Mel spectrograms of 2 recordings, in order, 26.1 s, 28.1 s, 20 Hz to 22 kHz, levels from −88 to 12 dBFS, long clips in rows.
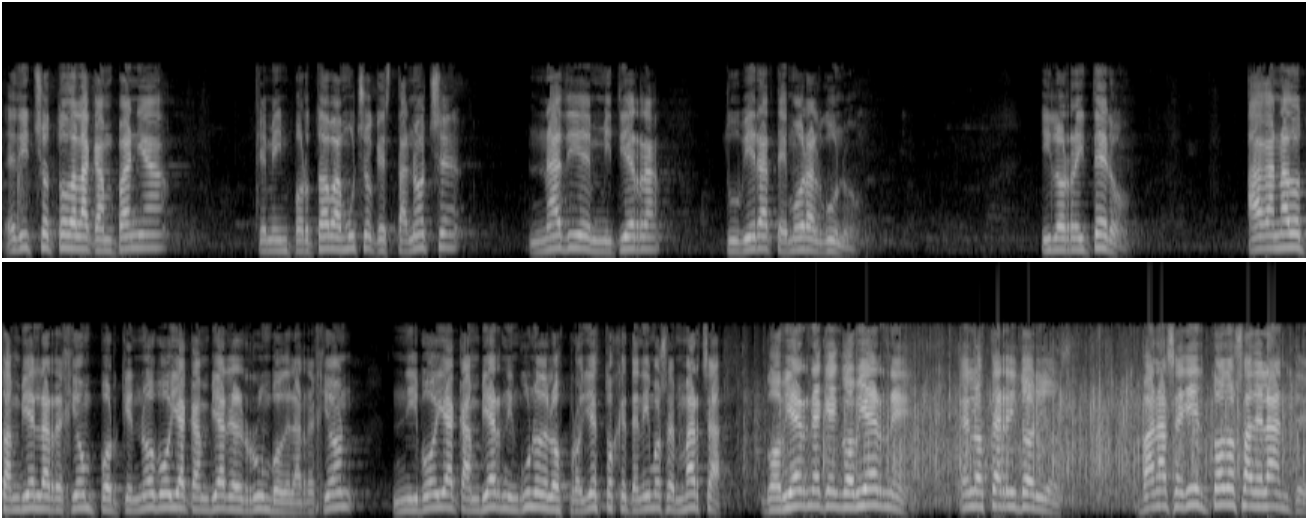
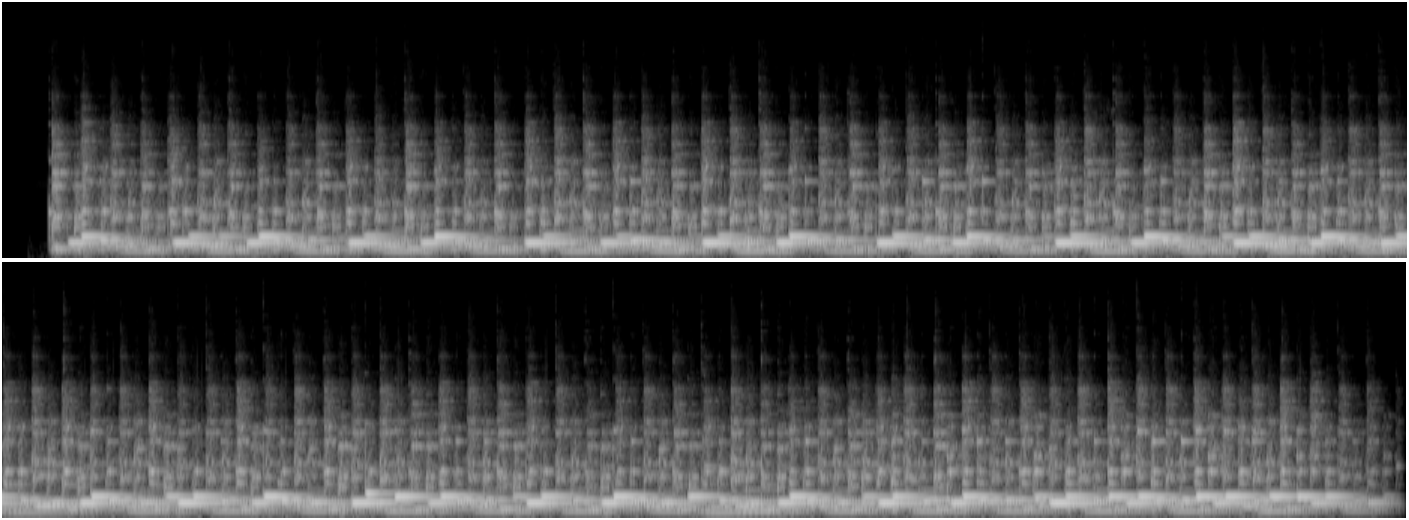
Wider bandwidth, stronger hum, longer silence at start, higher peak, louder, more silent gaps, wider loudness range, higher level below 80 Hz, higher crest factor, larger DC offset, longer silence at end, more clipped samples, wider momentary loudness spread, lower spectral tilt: first, 8.4 kHz vs 3.5 kHz; neither; second, 0.05 s vs 0.45 s; about the same, 0 dBFS vs -2 dBFS; about the same, -19 LUFS vs -18 LUFS; neither; first, 12 LU vs 3 LU; second, -72 dBFS vs -52 dBFS; first, 22 dB vs 14 dB; neither; about the same, 0 s vs 0.05 s; neither; first, 15 LU vs 7 LU; second, -2.5 dB/octave vs -10.5 dB/octave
